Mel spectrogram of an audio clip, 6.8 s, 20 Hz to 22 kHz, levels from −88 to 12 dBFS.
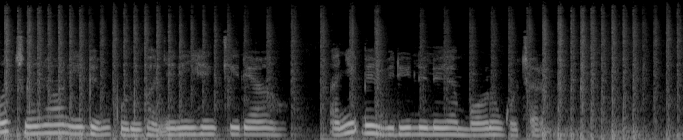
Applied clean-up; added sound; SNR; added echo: none; Thump, thud; 12 dB; none.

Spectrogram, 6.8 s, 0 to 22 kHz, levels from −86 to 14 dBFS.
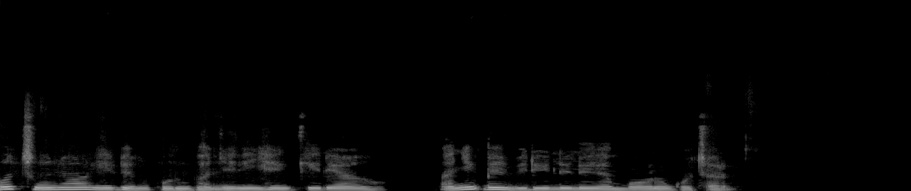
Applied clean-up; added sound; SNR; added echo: neural mask model Resemble Enhance denoiser.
